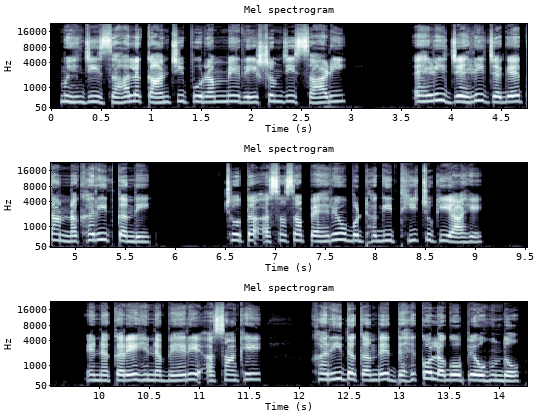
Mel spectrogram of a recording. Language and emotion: Sindhi, fearful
